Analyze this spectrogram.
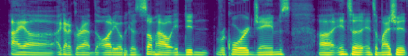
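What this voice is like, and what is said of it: Strained, struggling voice. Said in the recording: “My voice is like struggling tonight.”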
